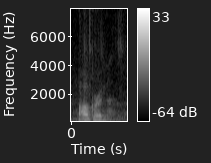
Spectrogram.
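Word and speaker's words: Ogryn: The Ogren. Ogren. Pronounced Ogren.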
